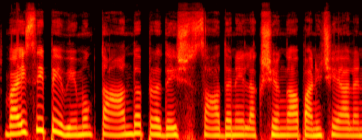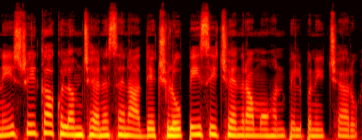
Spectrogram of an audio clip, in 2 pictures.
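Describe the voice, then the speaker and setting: A woman's voice: mid-range voice, a little mellow, clean tone, dry recording, studio quality. A woman reading scripted news as a news reader.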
